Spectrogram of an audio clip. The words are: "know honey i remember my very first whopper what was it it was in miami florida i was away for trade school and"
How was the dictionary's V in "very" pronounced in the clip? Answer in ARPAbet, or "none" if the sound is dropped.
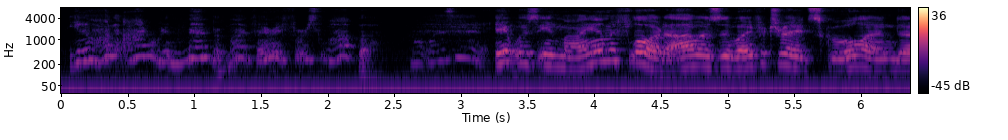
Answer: V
